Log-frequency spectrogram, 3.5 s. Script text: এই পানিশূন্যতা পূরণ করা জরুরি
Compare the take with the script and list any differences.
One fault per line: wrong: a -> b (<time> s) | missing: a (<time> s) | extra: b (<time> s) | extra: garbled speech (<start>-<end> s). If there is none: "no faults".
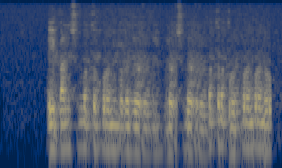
extra: garbled speech (2.0-3.4 s)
